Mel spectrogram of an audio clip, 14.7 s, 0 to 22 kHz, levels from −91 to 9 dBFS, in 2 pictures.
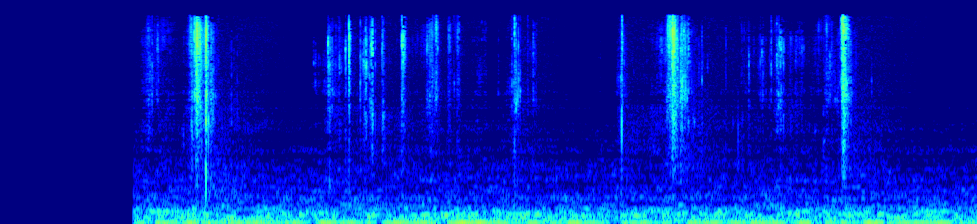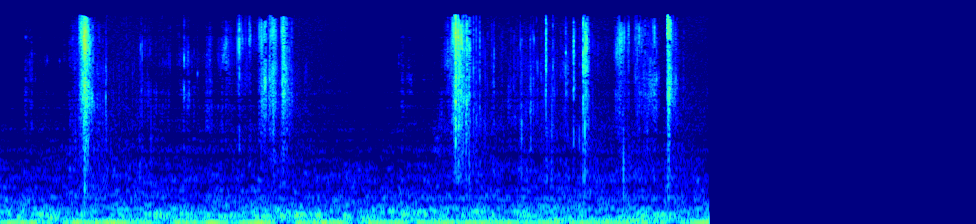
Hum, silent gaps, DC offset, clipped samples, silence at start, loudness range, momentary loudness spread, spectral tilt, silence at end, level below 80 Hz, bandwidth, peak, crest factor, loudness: none; none; under 0.1%; under 0.1%; 1 s; 6 LU; 22 LU; -1 dB/octave; 2 s; -48 dBFS; 17 kHz; -8 dBFS; 34 dB; -35 LUFS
